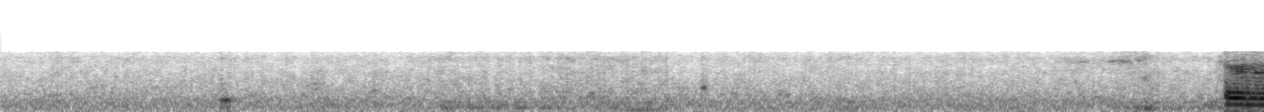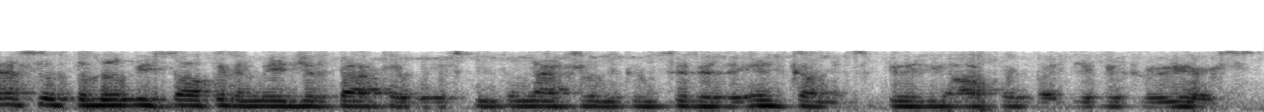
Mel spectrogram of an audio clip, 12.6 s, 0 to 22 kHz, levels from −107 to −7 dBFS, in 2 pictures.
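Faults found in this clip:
Muffled, gargly speech throughout; no content above 3.8 kHz. RealAudio 14.4 codec, heavy damage, consistent with an 8 kbit/s dial-up-era stream: coarse spectral coding smears the voice.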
